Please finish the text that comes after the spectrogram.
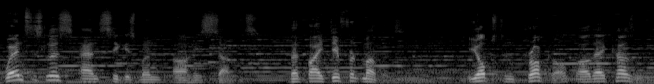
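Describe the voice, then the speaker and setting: An actor playing a wary, fatherly middle-aged medieval nobleman in a game cutscene, speaking in a measured, earnest way. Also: mid-range voice, big pitch swings, over music, natural voice. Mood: explaining. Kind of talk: video game cutscene acting.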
